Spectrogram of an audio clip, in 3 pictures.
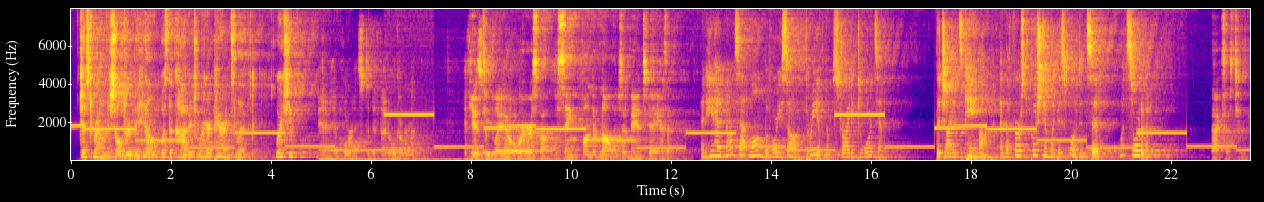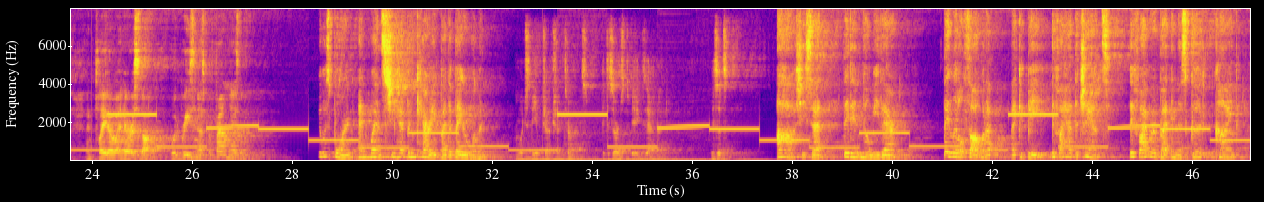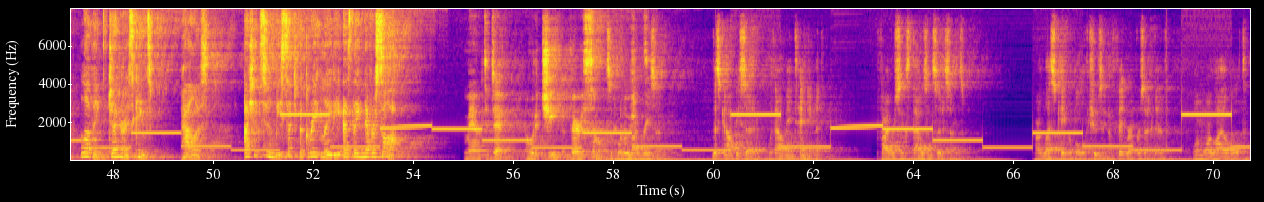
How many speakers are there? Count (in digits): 4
